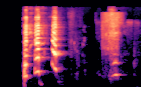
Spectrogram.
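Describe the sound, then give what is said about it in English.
Squeaky creaking of a door opened by its knob during a tabletop role-playing game: three short, bright squeals in quick succession, then a softer, airy rasp after a brief pause. “I am going to put my hand on the knob and open this very real door.”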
